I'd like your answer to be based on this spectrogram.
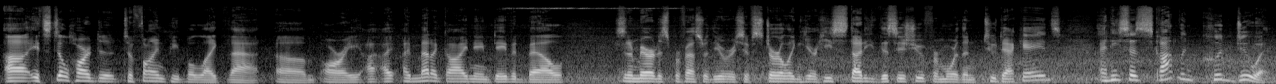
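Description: A male news correspondent talks through a story in a conversational way, restarting phrases now and then as he explains. His voice sits at an ordinary pitch. A faint hiss stays under the recording. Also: lively intonation, fairly quick. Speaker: radio correspondent.

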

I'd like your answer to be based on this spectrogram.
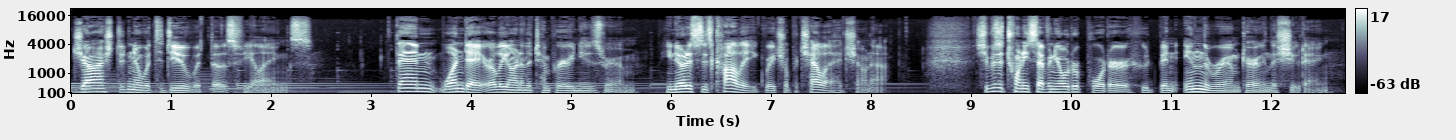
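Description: Male narrator, lowish voice, steady scripted documentary read, soft music underneath. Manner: measured, even storytelling.

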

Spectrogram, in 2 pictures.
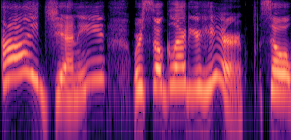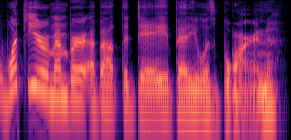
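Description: A woman hosting a children's podcast, chatting and asking questions in a lively way. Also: medium pitch, normal speed, no echo, studio quality. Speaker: podcast host. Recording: music behind the voice.

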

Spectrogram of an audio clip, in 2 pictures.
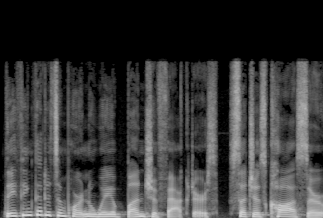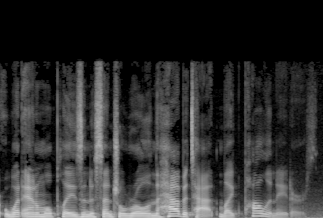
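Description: A woman's voice: lowish voice, expressive, moderate pace, few pauses. A woman giving scripted, conversational podcast narration.

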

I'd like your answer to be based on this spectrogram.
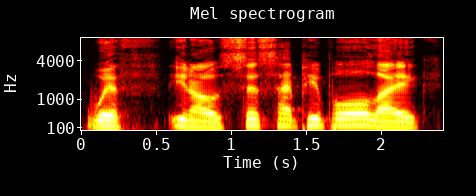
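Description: In a casual interview, a guest from the Bronx talks in a smooth, medium-pitched voice with fairly even intonation and an unhurried pace. He's in his thirties or forties, has a New York accent, grew up speaking Spanish first, and laughs a lot amid plenty of slang and fillers. The recording is studio quality with no room sound.

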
